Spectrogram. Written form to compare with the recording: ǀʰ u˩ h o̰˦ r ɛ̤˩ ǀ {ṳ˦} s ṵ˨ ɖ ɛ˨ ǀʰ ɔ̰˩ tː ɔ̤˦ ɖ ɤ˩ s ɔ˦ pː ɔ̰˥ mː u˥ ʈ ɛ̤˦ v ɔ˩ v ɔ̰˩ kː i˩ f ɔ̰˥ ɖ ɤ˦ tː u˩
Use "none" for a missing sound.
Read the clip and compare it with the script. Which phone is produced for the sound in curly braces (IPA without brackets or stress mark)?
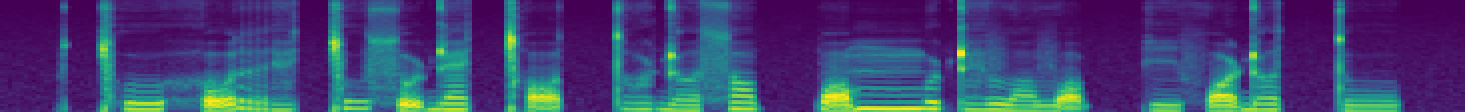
ṳ˦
